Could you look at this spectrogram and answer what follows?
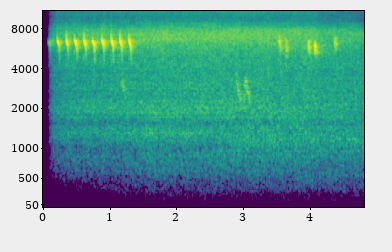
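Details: A grey wagtail (Motacilla cinerea), recorded 6 January 2015, gives a quick run of about nine sharp, very high, metallic ticks, then a few scattered fainter notes over a steady hiss.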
